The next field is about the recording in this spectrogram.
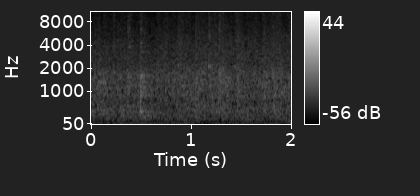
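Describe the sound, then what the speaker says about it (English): Rain falling on copper blocks in Minecraft with the Cool Rain mod, a steady, soft patter of drops that holds evenly across the moment with no voices. "you can hear when the rain hits the copper"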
